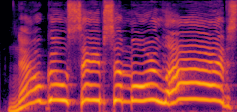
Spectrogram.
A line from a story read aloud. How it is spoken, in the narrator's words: they probably yelled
